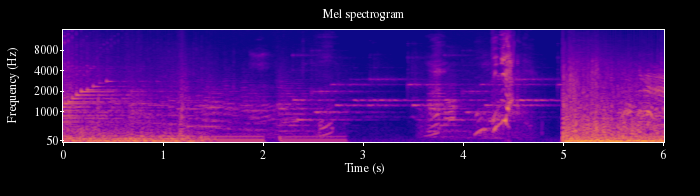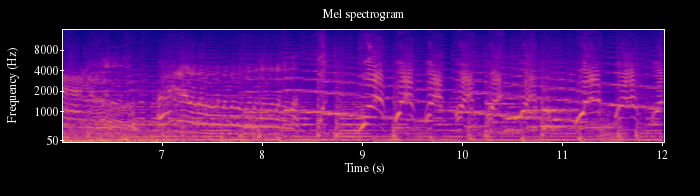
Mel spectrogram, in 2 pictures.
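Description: Firecracker going off in an Aladdin film scene: a sudden loud crashing bang halfway through breaks into sustained clattering commotion after quieter sounds and voices.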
